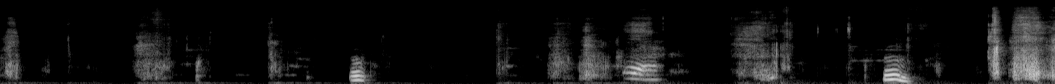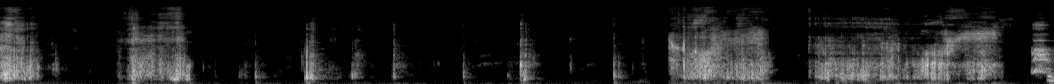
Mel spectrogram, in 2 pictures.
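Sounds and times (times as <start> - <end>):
crunchy bite and chewing: 9.9 - 12.5, 16.7 - 21.0.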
